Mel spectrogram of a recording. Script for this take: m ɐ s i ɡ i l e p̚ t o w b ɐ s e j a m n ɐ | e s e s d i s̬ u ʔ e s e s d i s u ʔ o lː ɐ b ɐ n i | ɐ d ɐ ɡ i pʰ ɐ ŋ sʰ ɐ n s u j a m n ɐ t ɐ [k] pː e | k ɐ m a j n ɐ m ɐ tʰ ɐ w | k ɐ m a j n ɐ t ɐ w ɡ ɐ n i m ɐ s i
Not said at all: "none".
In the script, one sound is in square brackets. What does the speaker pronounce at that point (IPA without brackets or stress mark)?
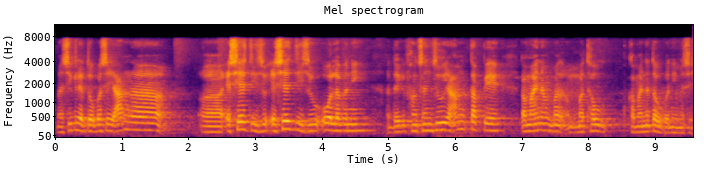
none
